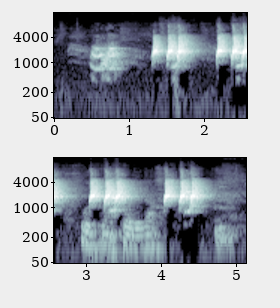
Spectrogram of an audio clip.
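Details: Male common quail, a kept bird called bulara locally, giving repeated three-note calls: sharp buzzy bursts, each a quick triple pulse, about one per second. One soft lower note opens the sequence, and a faint low murmur runs beneath the middle calls.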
